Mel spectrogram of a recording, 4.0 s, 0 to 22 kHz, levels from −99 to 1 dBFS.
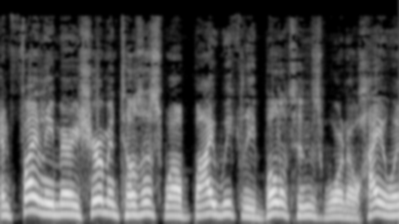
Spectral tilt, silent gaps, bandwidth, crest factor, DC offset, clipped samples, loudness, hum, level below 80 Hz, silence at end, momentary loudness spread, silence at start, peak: -6.5 dB/octave; none; 16 kHz; 14 dB; under 0.1%; under 0.1%; -16 LUFS; none; -64 dBFS; 0 s; 7 LU; 0 s; -2 dBFS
